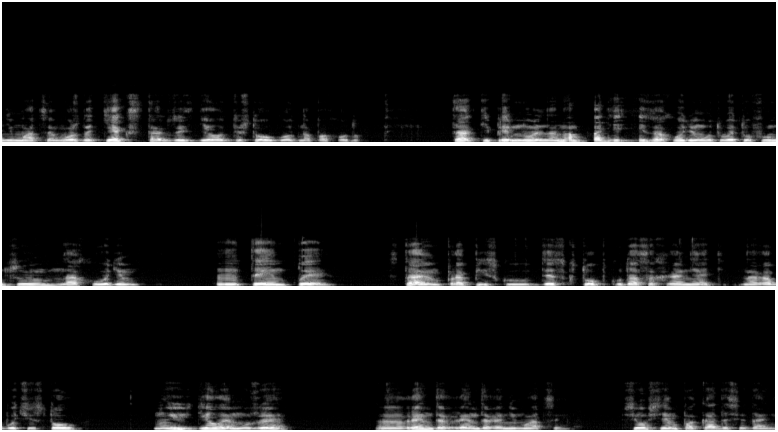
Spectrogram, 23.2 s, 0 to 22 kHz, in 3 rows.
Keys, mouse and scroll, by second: 5.0 KP_0, 7.4 click, 10.7 click, 19.2 click.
